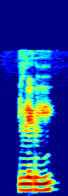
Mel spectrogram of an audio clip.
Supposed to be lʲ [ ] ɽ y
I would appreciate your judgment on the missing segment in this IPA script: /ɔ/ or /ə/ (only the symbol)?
ə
